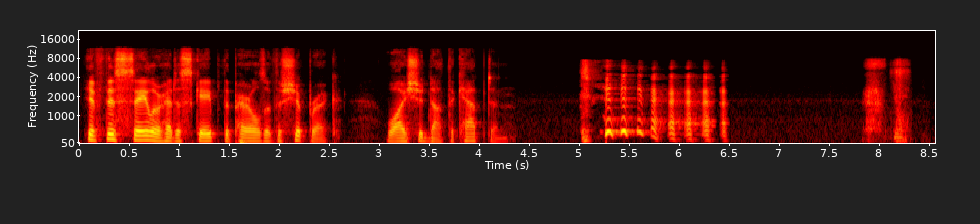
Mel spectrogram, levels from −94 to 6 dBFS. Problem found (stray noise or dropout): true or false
true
